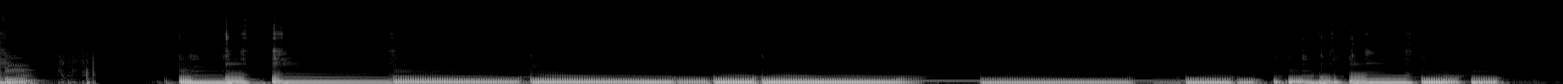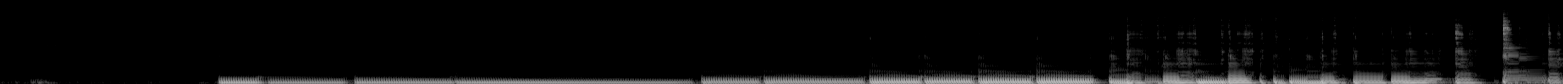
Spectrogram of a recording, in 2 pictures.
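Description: Electric bass guitar played through a ToneX One and Zoom B6 effects chain. It opens with a few quick notes, then long held low notes. It stops briefly about halfway, returns to held notes, and turns to busier, faster playing near the end.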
